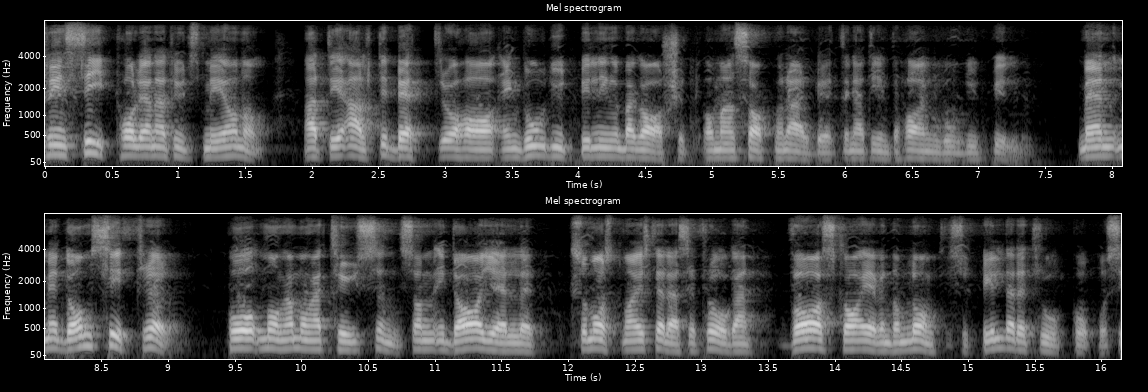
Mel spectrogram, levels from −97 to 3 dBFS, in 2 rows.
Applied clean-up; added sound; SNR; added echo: neural mask model DeepFilterNet 3.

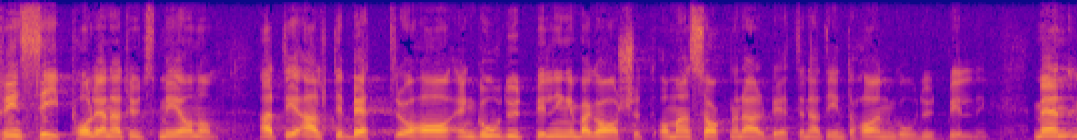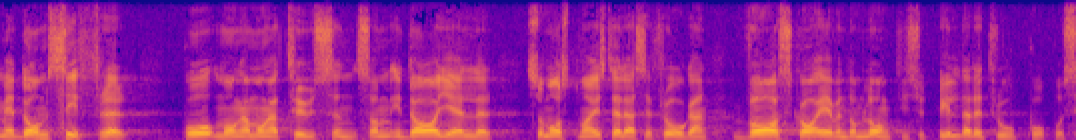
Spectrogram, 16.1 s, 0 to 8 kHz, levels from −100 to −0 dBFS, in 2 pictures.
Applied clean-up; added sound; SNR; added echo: none; none; none; none.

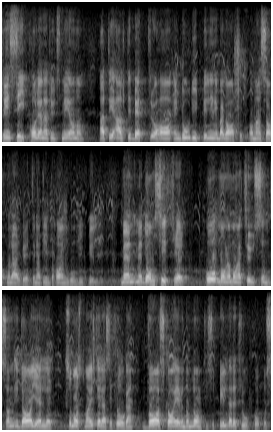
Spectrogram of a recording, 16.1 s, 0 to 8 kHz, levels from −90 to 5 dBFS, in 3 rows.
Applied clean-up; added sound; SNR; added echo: neural separator model SepFormer DNS4.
